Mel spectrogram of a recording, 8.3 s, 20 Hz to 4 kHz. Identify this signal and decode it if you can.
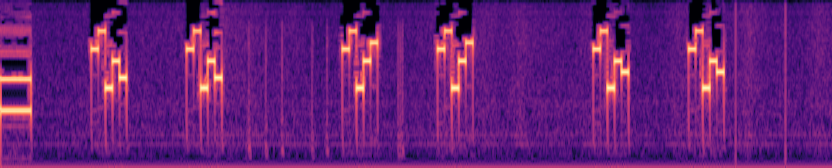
Five-tone selective call (ZVEI), heard as quick runs of five tones, tones of about 70 ms. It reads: 88163 88163 88169 88169 88164 88164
